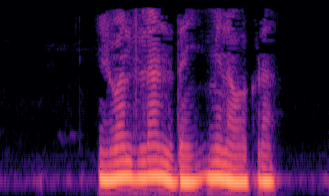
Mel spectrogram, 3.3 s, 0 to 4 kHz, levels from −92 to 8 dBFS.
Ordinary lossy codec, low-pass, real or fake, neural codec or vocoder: MP3, 16 kbps; 3.6 kHz; real; none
